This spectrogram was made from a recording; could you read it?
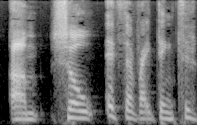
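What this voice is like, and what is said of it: Imitates another person's voice. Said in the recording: “your impersonation of a particular governor”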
